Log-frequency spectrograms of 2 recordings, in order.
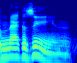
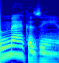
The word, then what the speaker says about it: magazine: 说、啊、当然这个 magazine 我用的是美式的发音，英联邦国家一般都是 magazine，但美音中重音在前面都是 magazine，这个都可以，那、啊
